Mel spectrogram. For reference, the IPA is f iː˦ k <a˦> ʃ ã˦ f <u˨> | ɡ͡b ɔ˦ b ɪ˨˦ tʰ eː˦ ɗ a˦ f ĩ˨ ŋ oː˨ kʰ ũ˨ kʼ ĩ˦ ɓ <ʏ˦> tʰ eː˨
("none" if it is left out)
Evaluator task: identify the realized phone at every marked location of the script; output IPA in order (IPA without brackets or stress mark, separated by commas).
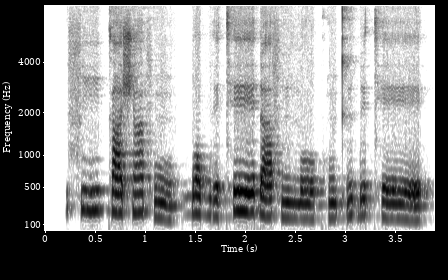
a˦, ũ˨, ɪ˦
